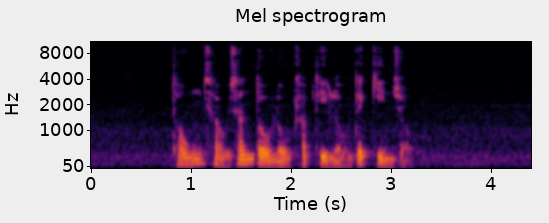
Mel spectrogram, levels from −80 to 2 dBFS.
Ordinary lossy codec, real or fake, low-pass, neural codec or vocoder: MP3, 64 kbps; real; 9.9 kHz; none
